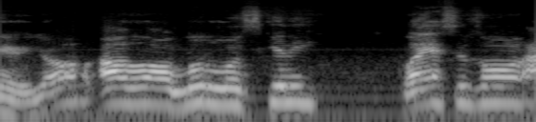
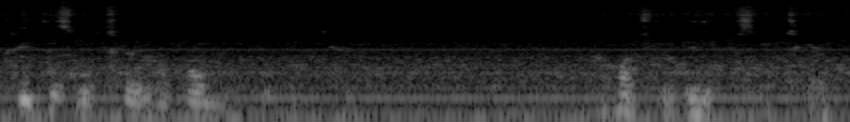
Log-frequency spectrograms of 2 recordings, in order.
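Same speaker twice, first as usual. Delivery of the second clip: Dracula voice; 7 semitones lower, 26 dB quieter than usual. Retold or imitated. Vice president greeting the mailman, in a hushed Dracula voice. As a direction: lean in and purr it like a count. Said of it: "He talked like Dracula".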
